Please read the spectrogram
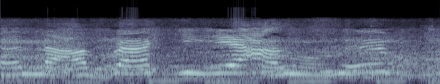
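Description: Children's voices, high and wavering, over background music with a steady beat.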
